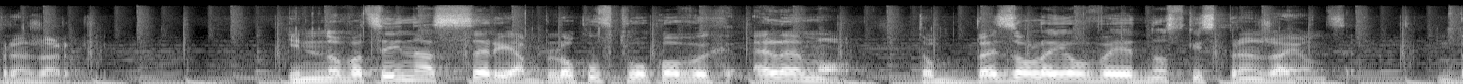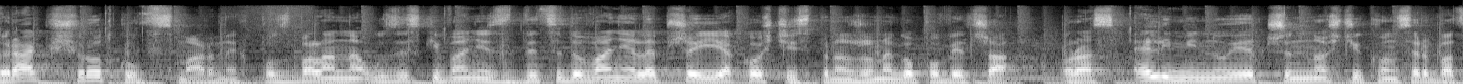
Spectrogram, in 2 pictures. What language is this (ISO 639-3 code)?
pol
